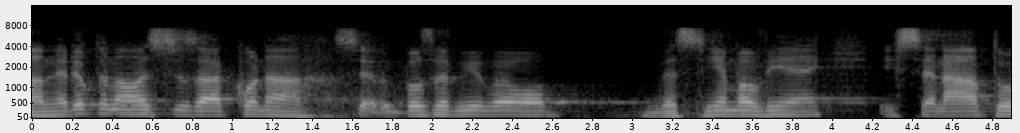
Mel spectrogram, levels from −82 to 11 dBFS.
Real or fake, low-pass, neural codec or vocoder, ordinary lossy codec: fake; 7.2 kHz; codec, 16 kHz, 0.5 kbps, X-Codec, HuBERT features, trained on general audio; MP3, 96 kbps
